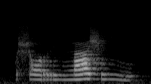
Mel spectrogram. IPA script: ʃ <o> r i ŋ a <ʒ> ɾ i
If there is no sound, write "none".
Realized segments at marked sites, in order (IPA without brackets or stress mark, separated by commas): ɔ, ʒ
